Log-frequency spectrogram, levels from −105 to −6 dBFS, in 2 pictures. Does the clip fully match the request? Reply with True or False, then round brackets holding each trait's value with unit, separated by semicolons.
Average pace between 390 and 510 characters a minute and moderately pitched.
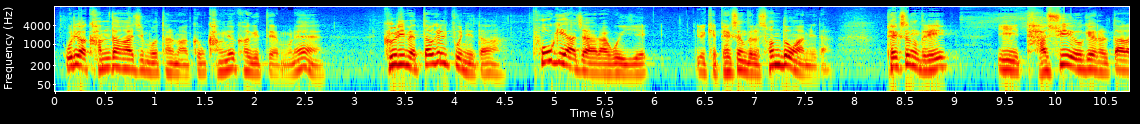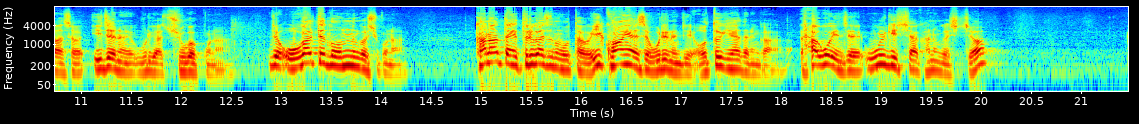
False (345 characters per minute; 160 Hz)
